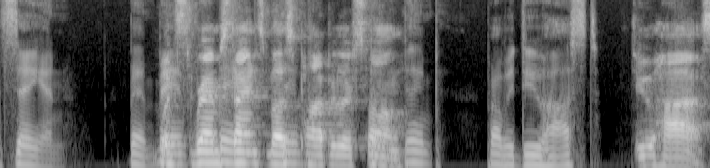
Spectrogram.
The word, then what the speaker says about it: Sonne: Yeah, they don't pronounce it like that probably. It's son. I think it's son. I don't know. Da Here kommt die Sonne. Yeah, it's Sonne.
